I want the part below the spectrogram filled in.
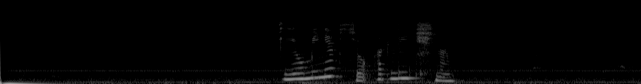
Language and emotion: Russian, positive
